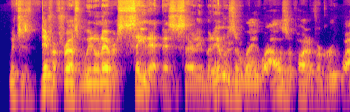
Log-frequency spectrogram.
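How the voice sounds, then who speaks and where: With an American accent, a man speaks in an unremarkable speaking voice at medium pitch with lively intonation. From US South (Alabama). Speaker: retired NFL player. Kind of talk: interview.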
